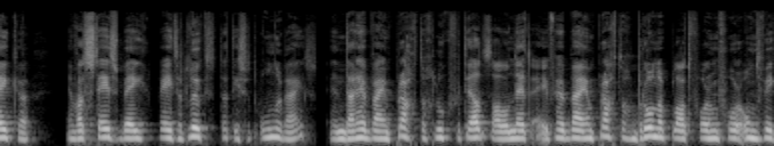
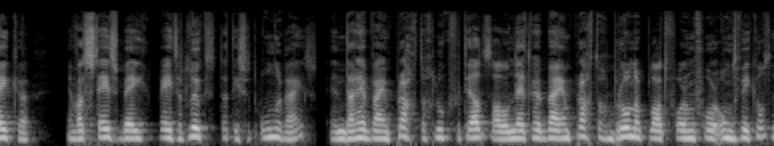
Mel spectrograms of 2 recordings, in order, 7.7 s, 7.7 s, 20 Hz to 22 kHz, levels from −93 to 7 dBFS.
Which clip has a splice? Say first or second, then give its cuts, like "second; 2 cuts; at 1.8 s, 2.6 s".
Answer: second; 1 cut; at 5.3 s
